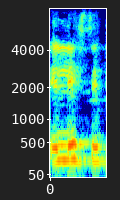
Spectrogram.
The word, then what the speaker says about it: illicit: Now, both words are pronounced the same way. The one with E is pronounced illicit as well.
